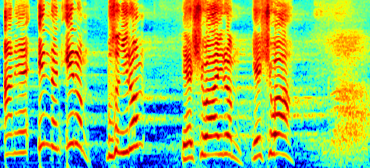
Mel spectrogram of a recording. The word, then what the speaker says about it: 예슈아: 있는 이름 무슨 이름 예슈아 이름 예슈아 예수 예슈아 지저 뭐 수스 다 똑같은 어 말이지만 다 이름이지만 그나 이제 슈아는 바로 히브리식 발음입니다이 시간에도 바로 주일이 세상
